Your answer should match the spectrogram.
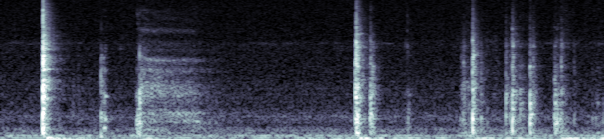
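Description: Sharp clicks and light knocks from a small black card box and a stack of trading cards being handled and set down on an aluminium case, the loudest click about half a second in, with a short rustle near one and a half seconds and a quick run of clicks near the end.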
